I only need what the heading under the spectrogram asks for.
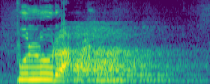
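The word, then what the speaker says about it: pleura: इस जगह का पुलरा उसे लिखते हैं फिलरा। ये प्लुरा पढ़ते हैं इसको ये साइलेंट है पुलरा ये पुलुरा इसी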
